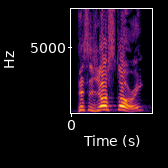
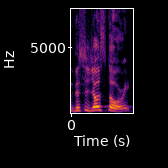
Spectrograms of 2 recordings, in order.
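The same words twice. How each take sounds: First: Raised, loud preaching call; emphatic repeat. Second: Said in the usual way. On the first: Real, not acted. Preacher telling the church it is theirs, emphatically. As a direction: drive "your story" home loudly.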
